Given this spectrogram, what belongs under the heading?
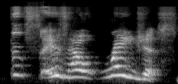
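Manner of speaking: slow, loud and high, fuming; outraged shout. Acted. Harpooner to his companions about the silent crew, shouting. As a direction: bellow it, fed up. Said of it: "Ned Land shouted".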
